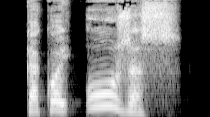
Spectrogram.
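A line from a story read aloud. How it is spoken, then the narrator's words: Exclamation. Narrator (Russian): воскликнул он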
